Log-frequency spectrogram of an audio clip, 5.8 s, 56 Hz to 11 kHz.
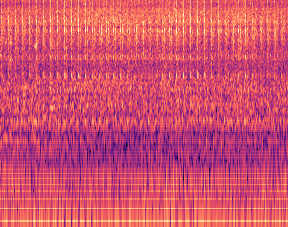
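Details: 1963 Jeep Gladiator at a rough low idle: a rapid, steady light tick, about three to four per second, from the top end. Oil is very dirty and two quarts low. The battery drains quickly. Cause unknown.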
